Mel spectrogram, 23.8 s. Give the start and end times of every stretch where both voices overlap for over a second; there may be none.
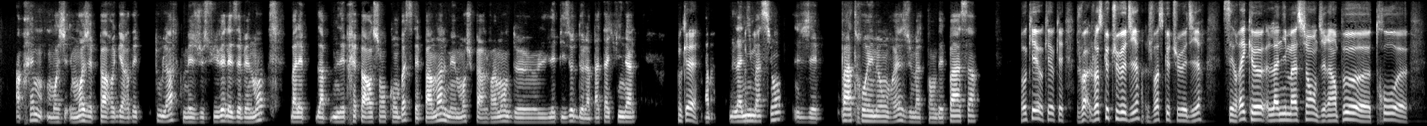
none

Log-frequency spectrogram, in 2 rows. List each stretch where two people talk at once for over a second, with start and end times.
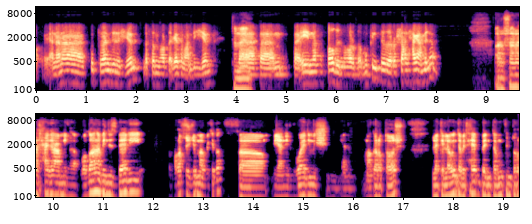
none

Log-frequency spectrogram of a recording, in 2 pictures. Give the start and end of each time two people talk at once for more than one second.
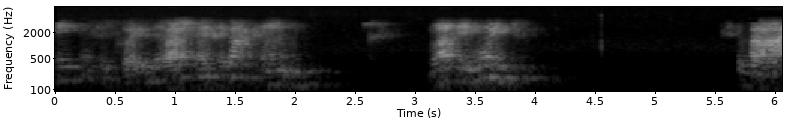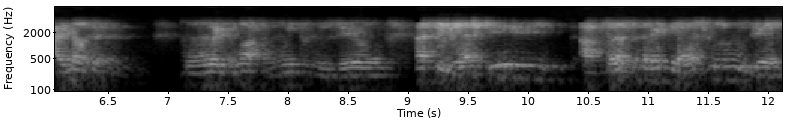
none

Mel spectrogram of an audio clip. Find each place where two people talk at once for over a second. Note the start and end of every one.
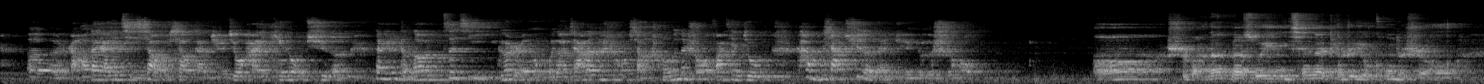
none

